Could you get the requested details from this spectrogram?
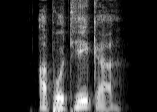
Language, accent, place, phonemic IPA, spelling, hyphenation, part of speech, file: German, Germany, Berlin, /ˌapoˈteːkɐ/, Apotheker, Apo‧the‧ker, noun, De-Apotheker.ogg
- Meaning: pharmacist, druggist, (dispensing) chemist (Brit.), apothecary (archaic) (male or of unspecified gender)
